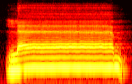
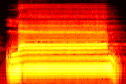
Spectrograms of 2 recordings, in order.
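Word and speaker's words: لام: লাম হরফটি উচ্চারণের ক্ষেত্রে অবশ্যই বারিক হবে এবং তিন আলিফ টেনে পড়তে হবে। আপনারা আমার সাথে বলুন লাম।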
